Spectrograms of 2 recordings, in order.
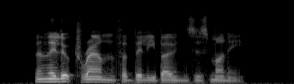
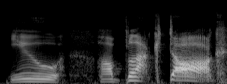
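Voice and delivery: slow, loud, shocked gasp; gasped in fear; 4 semitones higher, 11 dB louder, much slower than usual. A narrator's reading. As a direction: force the name out in horror. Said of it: "gasped Billy Bones".

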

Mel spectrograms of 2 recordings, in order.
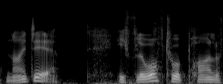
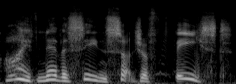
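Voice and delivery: high, slow squeak of awe; thrilled little mouse voice; 9 semitones higher, slower than usual. A narrator's reading. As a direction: squeak in drawn-out wonder. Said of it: "he squeaked".

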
